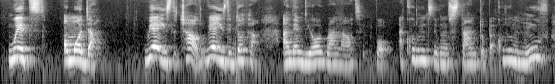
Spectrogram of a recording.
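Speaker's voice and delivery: ordinary talk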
